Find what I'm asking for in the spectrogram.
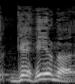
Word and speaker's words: Gehenna: Now, pronunciation-wise, the word for hell here is Gehenna.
